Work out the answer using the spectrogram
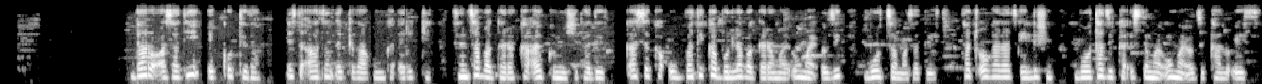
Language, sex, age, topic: Gamo, female, 25-35, government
